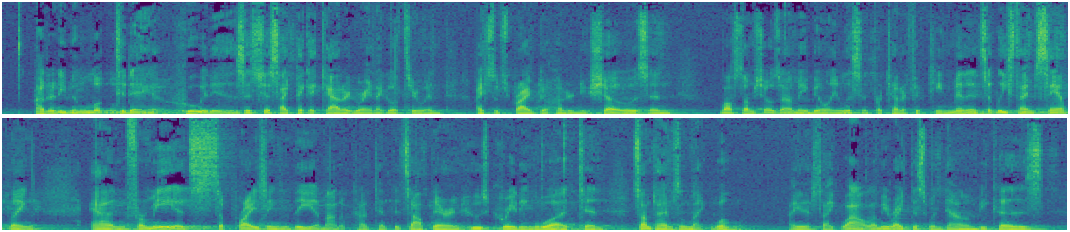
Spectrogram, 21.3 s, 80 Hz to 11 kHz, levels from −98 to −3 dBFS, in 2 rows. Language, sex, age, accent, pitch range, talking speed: English, male, 50-69, American, 95-115 Hz, 210 wpm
